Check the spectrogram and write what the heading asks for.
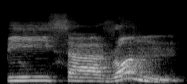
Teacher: Pi, sa, esas dos sílabas, pi y sa, son sílabas átonas. Y la sílaba ron llegaría a ser la sílaba tónica.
